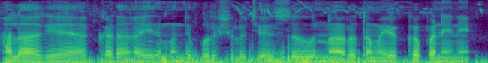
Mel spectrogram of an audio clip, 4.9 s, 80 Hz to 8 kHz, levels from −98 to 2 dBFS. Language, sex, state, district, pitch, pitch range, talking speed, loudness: Telugu, male, Andhra Pradesh, Sri Satya Sai, 95 Hz, 90-95 Hz, 125 wpm, -19 LUFS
